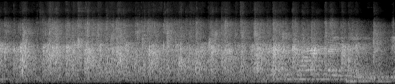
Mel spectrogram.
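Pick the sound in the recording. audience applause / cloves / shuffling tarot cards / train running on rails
audience applause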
